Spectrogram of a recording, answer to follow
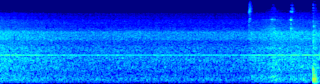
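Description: Low steady hiss of room tone, with a few faint light ticks near the end as a thick trading card is handled and set down on a table.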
